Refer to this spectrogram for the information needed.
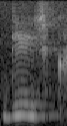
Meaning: position
- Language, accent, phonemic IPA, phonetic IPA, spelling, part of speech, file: Armenian, Eastern Armenian, /diɾkʰ/, [diɾkʰ], դիրք, noun, Hy-դիրք.ogg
